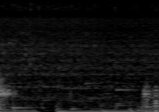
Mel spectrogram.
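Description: Vegetables sizzle steadily in a hot pan with bay leaves as they sauté for lentils with chorizo and morcilla, a close, continuous frying hiss with light stirring.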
